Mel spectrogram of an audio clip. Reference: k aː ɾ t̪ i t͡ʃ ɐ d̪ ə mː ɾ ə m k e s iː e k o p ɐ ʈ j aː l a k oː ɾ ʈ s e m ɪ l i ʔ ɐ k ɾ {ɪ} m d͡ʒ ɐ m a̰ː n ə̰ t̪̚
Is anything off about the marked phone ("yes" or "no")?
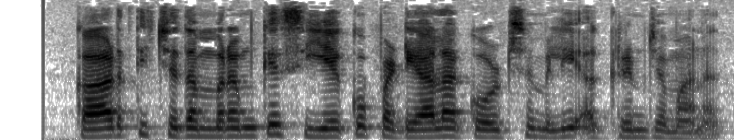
no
